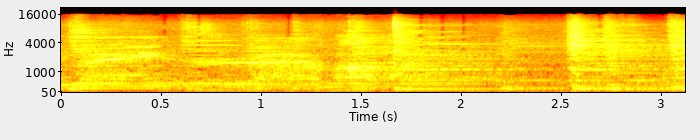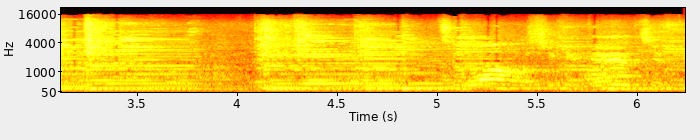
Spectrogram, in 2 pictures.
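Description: Acoustic guitar strummed in a steady rhythm, with a man's voice singing over it in places.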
